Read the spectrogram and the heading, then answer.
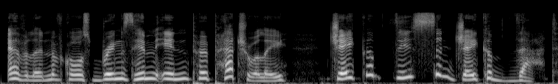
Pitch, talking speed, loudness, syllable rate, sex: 235 Hz, 120 wpm, -19 LUFS, 4.3 syllables/s, female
